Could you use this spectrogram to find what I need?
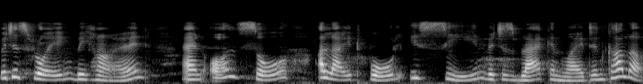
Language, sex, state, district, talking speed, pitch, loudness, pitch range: English, female, Gujarat, Valsad, 150 wpm, 235 Hz, -19 LUFS, 210-305 Hz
